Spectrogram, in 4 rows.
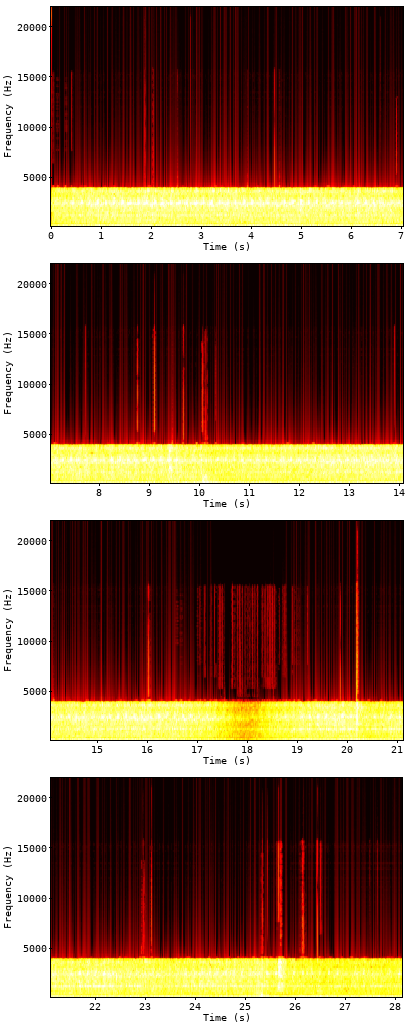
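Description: A Navistar International 4600 truck's 7.3-litre V8 diesel runs steadily and loudly while it drives the hydraulic arms that set down a steel frontload dumpster. The sound dips briefly about two-thirds of the way through.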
